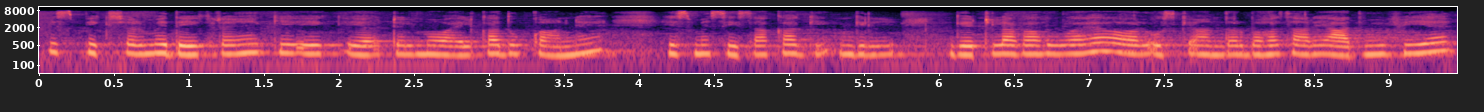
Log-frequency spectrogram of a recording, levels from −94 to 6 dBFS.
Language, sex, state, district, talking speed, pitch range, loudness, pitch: Hindi, female, Bihar, West Champaran, 175 wpm, 235-260 Hz, -17 LUFS, 245 Hz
